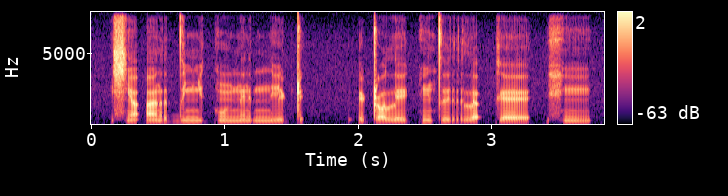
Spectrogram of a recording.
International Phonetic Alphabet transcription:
ɕãʔãr d̪ɛɲekũ n̪ẽrn̪iʈ | ʔeʈɔle kĩt̪ɨrlɐʔkɛ | xĩ

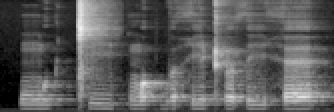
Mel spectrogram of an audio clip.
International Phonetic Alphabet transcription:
ŋ͡muk ǀʰiːkmɔkbɵ hiʈʰɵ θiːhɛ

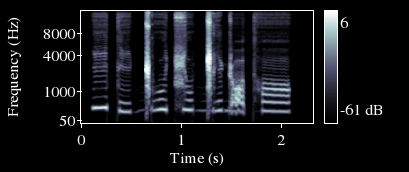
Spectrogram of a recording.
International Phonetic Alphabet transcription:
i˦t̪i˨ ɡ͡ǁu˦ t͡ɕu˦ɡ͡ǁi˦ɖɔ̰˦ t̪ʰɔ˦

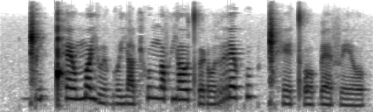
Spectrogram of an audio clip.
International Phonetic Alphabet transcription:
ɡ͡ǁi˥ʔǃʰɛ˥o̯ mʌ˥jɯ˩e̯ɡʷi˩ ja˩ʈʰu˥ŋʌ˥f jʌ˥o̯tʼɯ˩ɽo˩ rɛ˥kʷʌ˥kʷ ǁʰe˩tʼo˩ɓɛ˩fe˩o̯

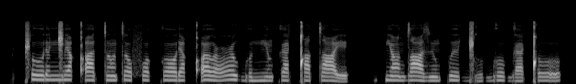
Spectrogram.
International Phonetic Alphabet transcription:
ǁoɾəŋ͡ǁeqʼa tɔ̃tɔfɔ kɔɾe qʼo ʕuɡʷɘ mʲɔ̃kaǃo tˤe | pʲũ dˤazũ pɘɡ͡ǁo ɡoɡaǃo

